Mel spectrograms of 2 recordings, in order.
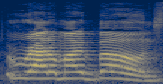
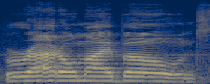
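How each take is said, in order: First: High, loud spooky parrot call; slow, high ghostly imitation. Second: Slow, loud ghostly drawl; a parrot doing a spooky voice, drawn right out. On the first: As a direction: draw it out loudly like a spooky parrot. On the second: Acted. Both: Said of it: "giving a wonderful imitation of a spooky voice".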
